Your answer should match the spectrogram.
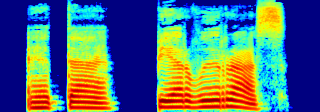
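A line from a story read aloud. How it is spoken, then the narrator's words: Sudden trembling voice. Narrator (Russian): дрогнувшим голосом вдруг сказал княжич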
